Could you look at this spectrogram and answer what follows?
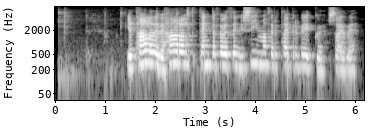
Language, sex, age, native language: Icelandic, female, 30-39, Icelandic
